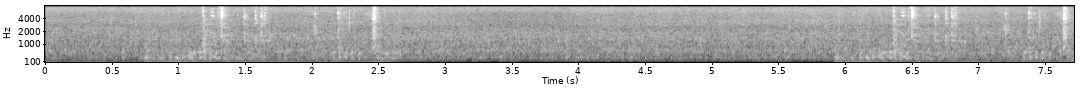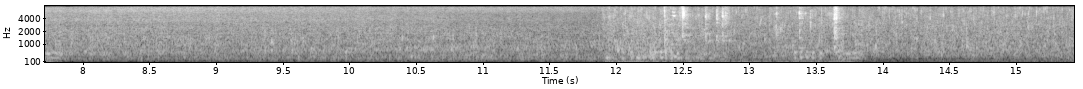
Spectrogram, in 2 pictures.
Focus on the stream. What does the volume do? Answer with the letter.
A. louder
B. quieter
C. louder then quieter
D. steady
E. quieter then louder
D.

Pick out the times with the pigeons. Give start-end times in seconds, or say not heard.
0.7-2.7, 5.9-7.8, 11.9-13.8.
